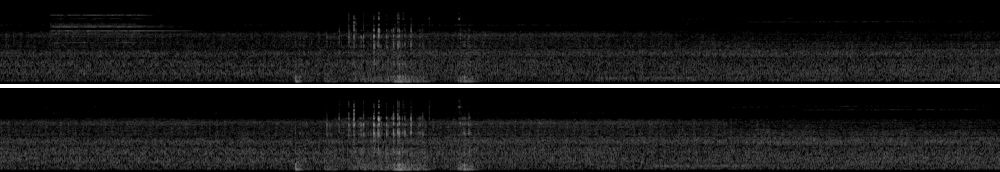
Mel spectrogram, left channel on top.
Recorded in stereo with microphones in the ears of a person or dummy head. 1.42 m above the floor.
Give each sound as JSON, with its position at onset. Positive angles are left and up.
{"t": 0.5, "sound": "a phone ringing", "side_deg": 85}
{"t": 3.0, "sound": "dripping", "side_deg": -10}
